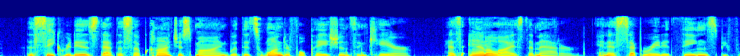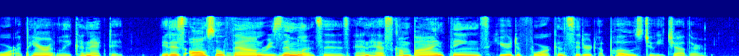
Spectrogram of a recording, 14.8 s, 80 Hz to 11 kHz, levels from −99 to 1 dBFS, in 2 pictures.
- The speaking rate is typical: Yes, average, 160 wpm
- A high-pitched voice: No, medium, 140 Hz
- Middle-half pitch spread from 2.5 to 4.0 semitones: No, average, 4.6 semitones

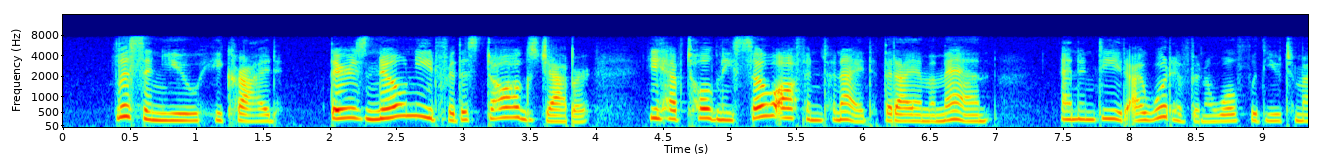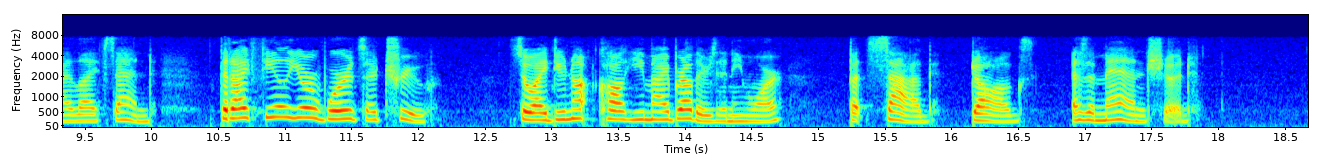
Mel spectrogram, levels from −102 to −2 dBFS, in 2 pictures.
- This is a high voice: Yes, high, 245 Hz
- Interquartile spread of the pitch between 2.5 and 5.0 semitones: No, wide, 5.5 semitones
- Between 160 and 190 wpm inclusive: No, average, 200 wpm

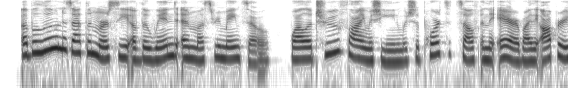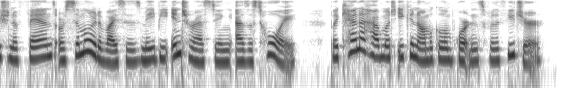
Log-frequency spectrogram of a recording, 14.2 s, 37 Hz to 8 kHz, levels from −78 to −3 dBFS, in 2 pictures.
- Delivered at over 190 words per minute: Yes, average, 200 wpm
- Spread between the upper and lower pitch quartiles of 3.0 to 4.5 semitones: No, average, 4.9 semitones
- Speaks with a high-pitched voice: Yes, high, 220 Hz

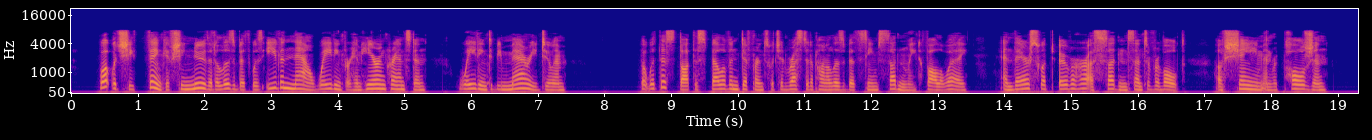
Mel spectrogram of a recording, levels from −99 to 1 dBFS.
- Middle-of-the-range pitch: Yes, medium, 175 Hz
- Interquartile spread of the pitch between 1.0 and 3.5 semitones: No, average, 4.0 semitones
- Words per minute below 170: No, average, 175 wpm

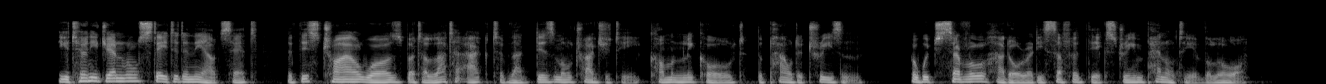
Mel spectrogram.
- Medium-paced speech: Yes, average, 165 wpm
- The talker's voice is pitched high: No, low, 100 Hz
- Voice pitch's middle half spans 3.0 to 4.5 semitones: Yes, average, 3.9 semitones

